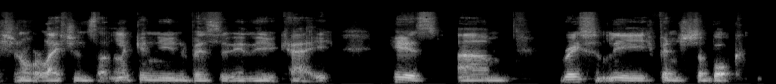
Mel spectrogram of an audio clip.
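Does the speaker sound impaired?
Yes: cerebellar atrophy, genetic; speech affected, worse with tiredness or stress, worse today than usual.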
